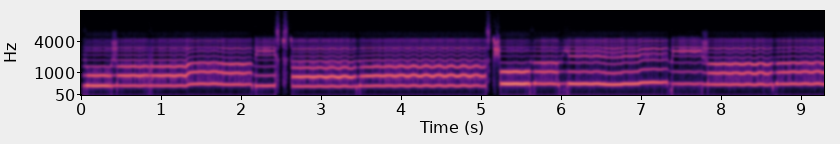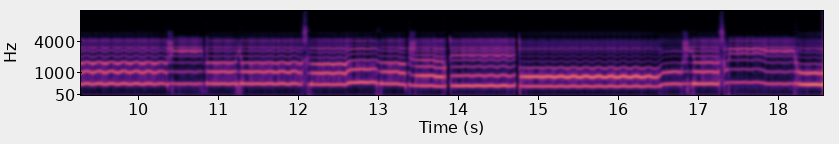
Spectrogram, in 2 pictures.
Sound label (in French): noel ukrainien soprane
